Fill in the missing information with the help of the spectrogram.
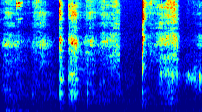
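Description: Metal spatula scraping and stirring through milk boiled down to about half in a metal kadhai, in repeated strokes, with two sharper knocks against the pan about a second and about three seconds in.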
